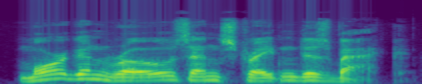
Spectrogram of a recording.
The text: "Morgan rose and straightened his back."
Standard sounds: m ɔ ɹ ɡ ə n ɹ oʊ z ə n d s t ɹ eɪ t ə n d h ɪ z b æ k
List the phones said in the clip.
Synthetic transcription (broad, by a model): m ɔ ɹ ɡ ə n ɹ oʊ z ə n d s t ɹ eɪ t n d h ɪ z b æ k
